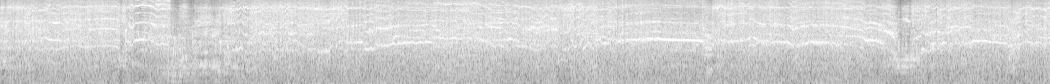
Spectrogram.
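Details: Shrill screams from white pigs kept in a pen at the edge of Medan, Indonesia. Sustained piercing squeals rise and fall and overlap continuously, with brief gasping breaks and a constant noisy backdrop.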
